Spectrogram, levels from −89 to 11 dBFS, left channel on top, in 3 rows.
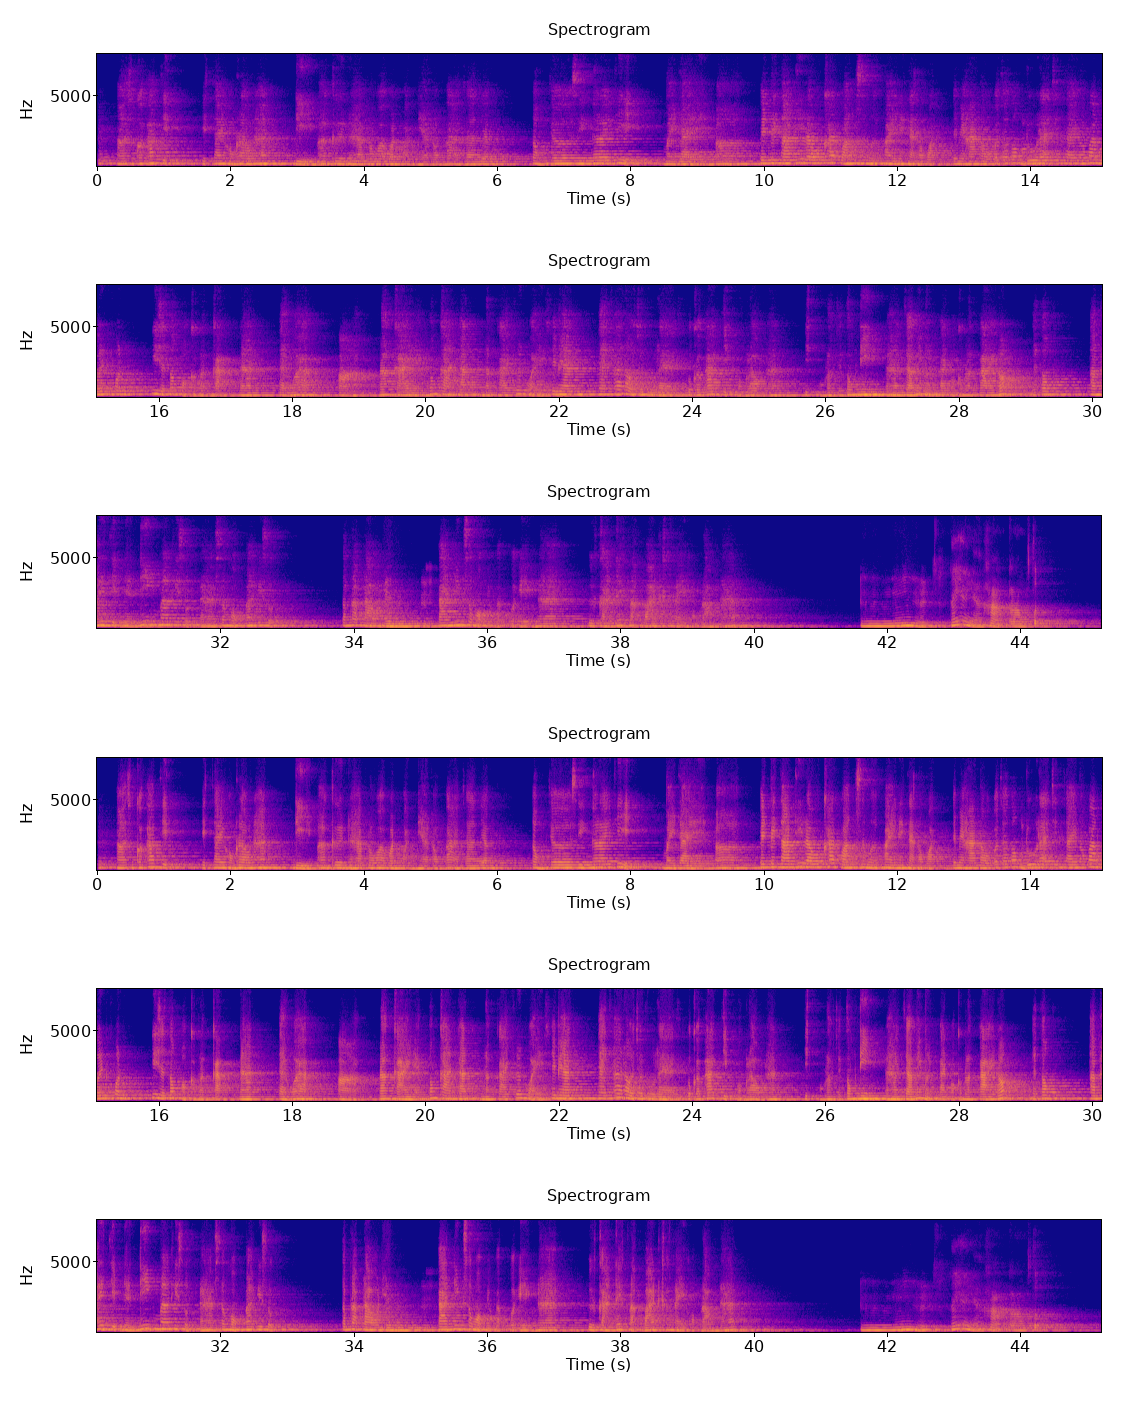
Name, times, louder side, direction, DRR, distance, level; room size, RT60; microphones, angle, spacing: voice 1, 0.3-1.1 1.7-2.5 2.9-6.0 6.5-8.0 8.5-9.6 9.9-15.5 15.9-17.4 17.8-18.2 18.7-19.0 19.3-22.2 22.6-23.8 24.0-24.3 24.7-25.3 25.9-28.7 29.2-29.4 30.0-32.8 33.8-34.5 35.3-36.1 36.3-37.1 37.5-39.7, right 1 dB, 60° right, 4 dB, 0.8 m, -20 dB
voice 2, 34.5-35.2 41.6-42.6 42.9-44.2, left 2 dB, 25° left, 6 dB, 0.4 m, -19 dB
13.0 x 6.7 x 2.7 m, 2.7 s
head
